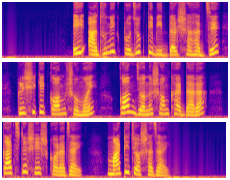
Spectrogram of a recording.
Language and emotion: Bengali, neutral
